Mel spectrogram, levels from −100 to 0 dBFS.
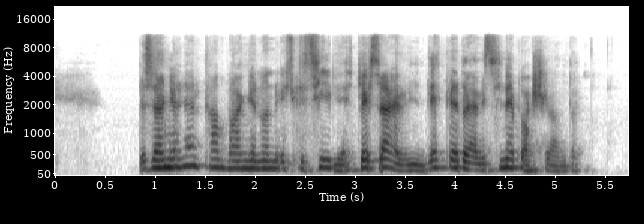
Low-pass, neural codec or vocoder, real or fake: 10.8 kHz; codec, 24 kHz, 1.5 kbps, HILCodec; fake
